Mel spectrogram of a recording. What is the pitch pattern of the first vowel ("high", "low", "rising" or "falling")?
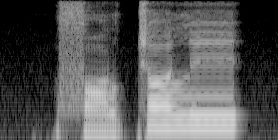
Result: low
